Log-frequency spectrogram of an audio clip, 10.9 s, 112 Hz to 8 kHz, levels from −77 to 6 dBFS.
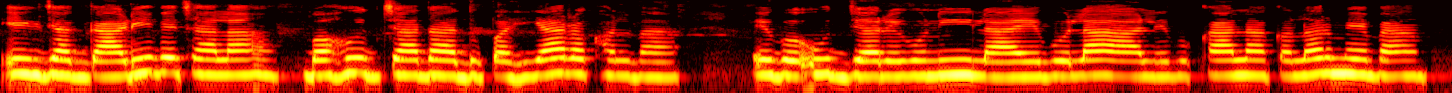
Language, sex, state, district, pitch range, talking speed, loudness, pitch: Bhojpuri, male, Uttar Pradesh, Deoria, 245-260 Hz, 105 wpm, -14 LUFS, 250 Hz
